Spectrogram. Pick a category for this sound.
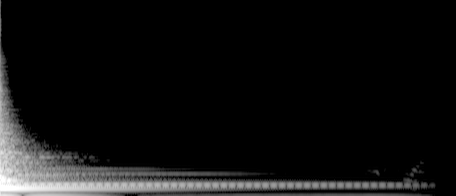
Music > Solo percussion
